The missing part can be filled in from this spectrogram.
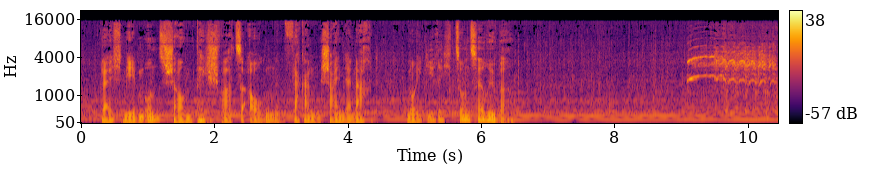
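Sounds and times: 
speech: 0:00.3 - 0:06.6
horse with a wet mane neighing at night: 0:09.1 - 0:10.4.

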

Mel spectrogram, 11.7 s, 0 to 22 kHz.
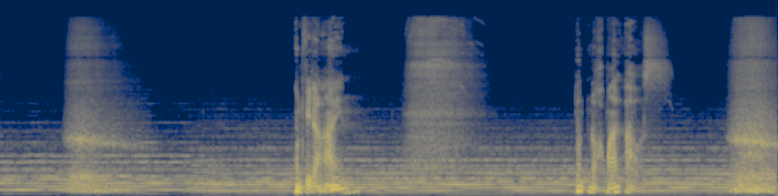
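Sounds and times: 
deep breath in and out: 0:00.9 - 0:02.5, 0:06.0 - 0:07.5, 0:10.9 - 0:11.6
speech: 0:04.5 - 0:05.4, 0:08.9 - 0:10.0.

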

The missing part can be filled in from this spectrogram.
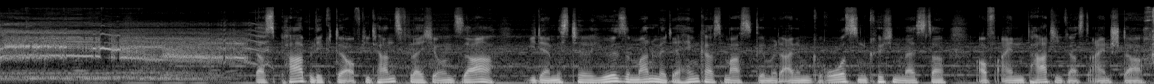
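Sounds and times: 
loud sustained shrill scream: 0:00.0 - 0:02.9
speech: 0:02.6 - 0:11.5.

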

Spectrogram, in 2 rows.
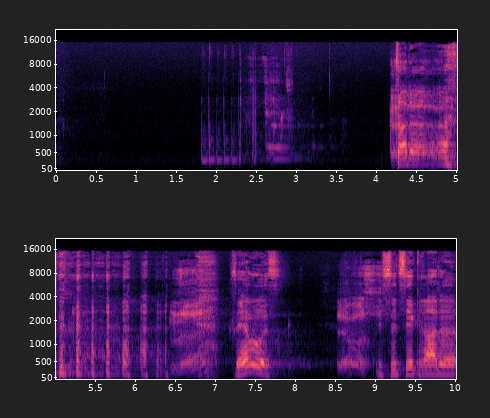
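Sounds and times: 
outgoing phone call ringing tones: 0:01.8 - 0:03.2
speech: 0:02.7 - 0:03.1, 0:04.2 - 0:07.9, 0:08.9 - 0:10.0
laughter: 0:04.7 - 0:07.0.

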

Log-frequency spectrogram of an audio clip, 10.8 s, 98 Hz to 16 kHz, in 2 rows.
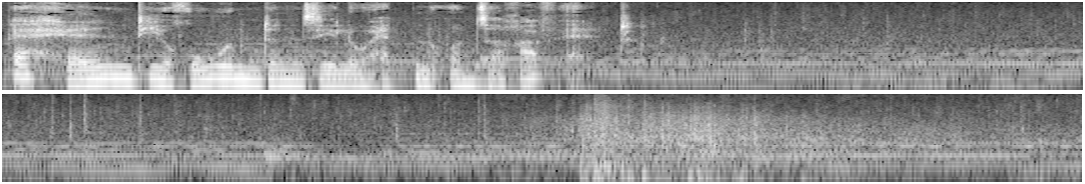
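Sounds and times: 
speech: 0:00.0 - 0:03.2
heavy rain pouring down: 0:00.0 - 0:10.7.

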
